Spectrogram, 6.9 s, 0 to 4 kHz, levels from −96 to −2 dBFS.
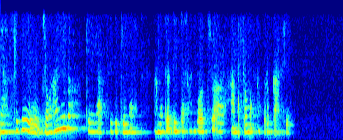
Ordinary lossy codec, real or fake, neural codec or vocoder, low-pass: none; real; none; 3.6 kHz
